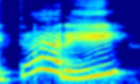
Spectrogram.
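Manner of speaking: high, loud embarrassed Daddy; embarrassed protest. A narrator's reading. Daughter embarrassed by her father, loud protest. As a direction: cry out in mortified protest.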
